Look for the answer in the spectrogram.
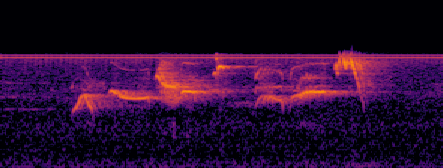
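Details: A common blackbird sings at the start of an April dawn chorus, giving a single fluty phrase of rising and falling whistles that ends in higher squeaky notes.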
